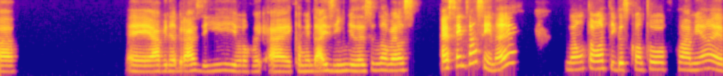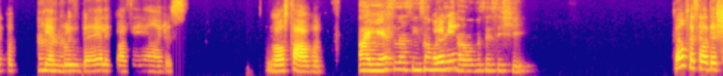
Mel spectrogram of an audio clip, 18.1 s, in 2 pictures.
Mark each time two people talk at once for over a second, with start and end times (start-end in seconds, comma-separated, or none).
none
